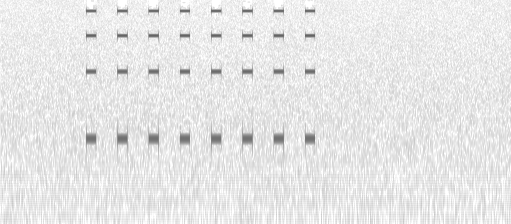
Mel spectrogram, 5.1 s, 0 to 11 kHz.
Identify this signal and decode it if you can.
Beep code, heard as beeps from a small speaker, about 1350 Hz. 8 short. In AMI BIOS tables: display memory failure; in Dell tables: LCD failure.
